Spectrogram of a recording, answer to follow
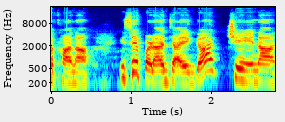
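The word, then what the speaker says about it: cena: काफ की नहीं।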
